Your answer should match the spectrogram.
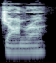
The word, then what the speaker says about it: genre: Quick pronunciation awareness genre can surprise ears. Try a gentle start, not a hard G.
